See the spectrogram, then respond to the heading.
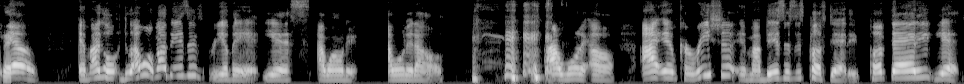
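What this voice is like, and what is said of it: Imitates another person's Florida accent. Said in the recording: “she's from Miami, so that Florida accent would come out real quick”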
